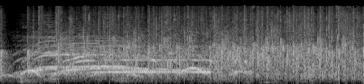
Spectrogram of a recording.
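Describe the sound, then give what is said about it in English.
A crowd claps and cheers steadily for several seconds, the applause dense and sustained with bright whoops rising over it before it begins to thin slightly toward the end. “That applause would build up to a much bigger crescendo if he actually walked out right then.”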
